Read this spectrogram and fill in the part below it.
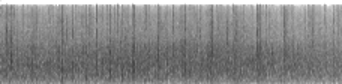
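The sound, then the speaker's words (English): An audience applauds steadily for frontline workers, a dense wash of many hands clapping at an even loudness for a few seconds with no voices over it. “So let's have a round of applause for those frontline workers”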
